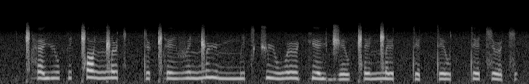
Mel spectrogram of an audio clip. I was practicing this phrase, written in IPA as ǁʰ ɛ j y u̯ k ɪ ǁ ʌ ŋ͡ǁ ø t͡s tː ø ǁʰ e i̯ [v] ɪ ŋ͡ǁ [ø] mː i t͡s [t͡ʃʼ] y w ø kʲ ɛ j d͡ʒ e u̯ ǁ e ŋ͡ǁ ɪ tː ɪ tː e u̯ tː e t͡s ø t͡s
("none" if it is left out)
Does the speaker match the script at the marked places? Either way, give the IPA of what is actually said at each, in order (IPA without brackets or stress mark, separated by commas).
v, y, t͡ʃ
